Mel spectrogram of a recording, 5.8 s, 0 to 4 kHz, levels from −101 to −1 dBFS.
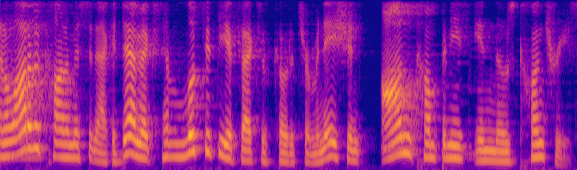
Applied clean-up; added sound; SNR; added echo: neural mask model DeepFilterNet 3.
